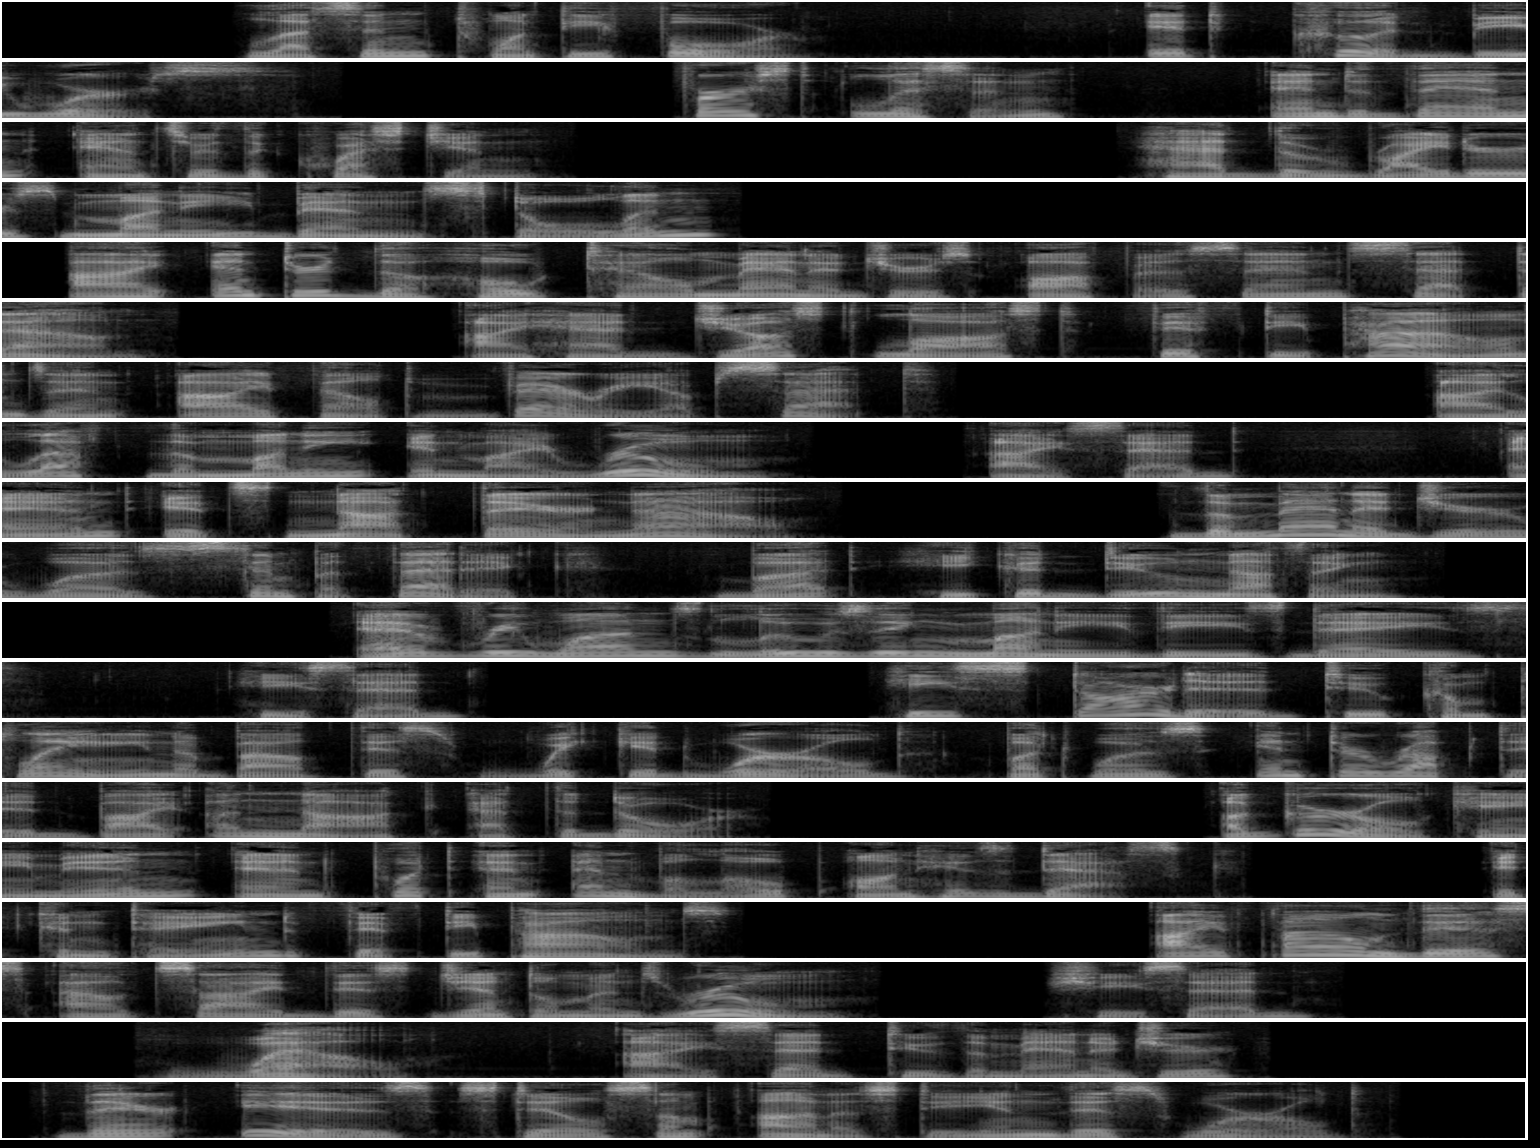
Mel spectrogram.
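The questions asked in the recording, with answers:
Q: Had the writer's money been stolen?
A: No, it hadn't. A girl found it outside his room.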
